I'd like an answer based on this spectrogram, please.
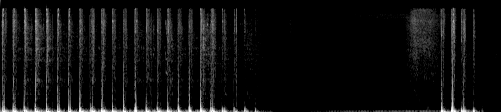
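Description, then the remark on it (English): Loud, rapid banging on recording equipment, a steady string of about twenty dull thumps, then a low hum and a brief second flurry of knocks near the end. No voices. “No banging on the equipment.”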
